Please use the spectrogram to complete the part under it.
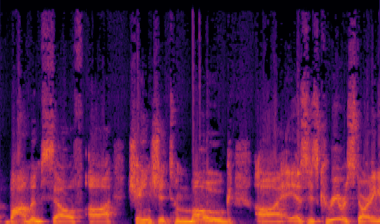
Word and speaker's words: Moog: And he said, well, we can use the original, you know, German-Dutch pronunciation. Moog.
